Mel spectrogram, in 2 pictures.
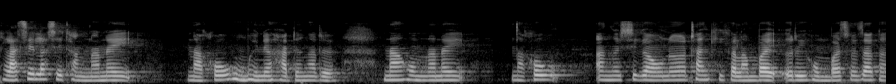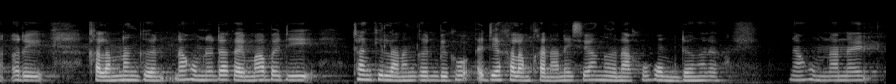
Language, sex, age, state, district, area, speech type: Bodo, female, 45-60, Assam, Chirang, urban, spontaneous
